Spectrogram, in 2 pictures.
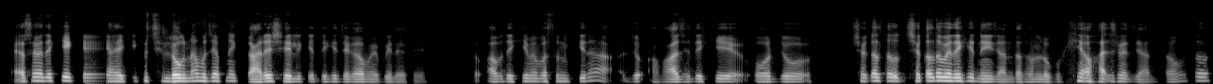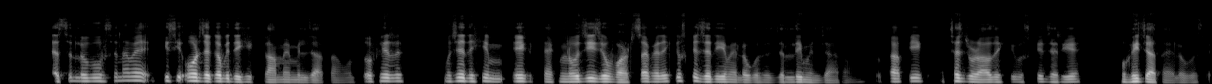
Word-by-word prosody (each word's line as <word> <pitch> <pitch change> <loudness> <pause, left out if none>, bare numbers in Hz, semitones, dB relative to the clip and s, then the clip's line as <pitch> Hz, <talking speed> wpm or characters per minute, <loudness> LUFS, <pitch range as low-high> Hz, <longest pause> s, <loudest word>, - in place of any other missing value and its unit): ऐसे 170 - +1
में 170 - +6
देखिए 165 +2 +5
क्या 155 -2 -2
है 140 0 +5
कि 135 +3 -12
कुछ 165 0 -7
लोग 150 +1 +11
ना 165 +2 +3
मुझे 160 0 +3
अपने 160 0 +1
कार्यशैली 135 0 +4
के 140 +2 -7
देखिए 135 +1 -6
जगह 120 -2 0
में 115 - -7
मिले 110 -2 -8
थे। 100 +1 -23
तो 110 - -26
अब 130 0 -3
देखिए 135 +1 -2
मैं 140 0 -2
बस 140 +1 -4
उनकी 140 +1 -5
ना 180 +3 -8
अ, - - -13
जो 140 +1 -6
आवाज़ 120 +2 0
है 125 - -9
देखिए 130 +1 -1 0.2
और 130 -1 -2
जो 130 -2 -3 0.4
शक्ल 155 +2 +3
तो 165 +1 +4
शक्ल 160 +1 +4
तो 175 - +10
मैं 170 -1 +11
देखिए 160 0 +6
नहीं 130 -1 0
जानता 115 -1 -6
था 125 - -12
उन 120 0 -6
लोगों 115 +1 -6
की 175 - +2
आवाज़ 145 -1 +2
मैं 140 - -1
जानता 115 +1 -12
हूँ 130 +5 -12
तो 170 -1 -2 0.6
ऐसे 160 - -7
लोगों 155 0 -3
से 160 +4 -15
ना 180 +1 -8
मैं 180 -2 -1 0.2
किसी 175 - -4
और 170 -1 +4
जगह 145 0 +3
भी 140 - -2
देखिए 120 -2 -3
काम 110 -1 -6
में 110 0 -10
मिल 110 -1 -11
जाता 105 0 -12
हूँ 100 +1 -25
तो - - -4
फिर 150 -1 -2 0.4
मुझे 155 +3 +1
देखिए 145 +1 -4
म 130 -1 -7 0.2
एक 135 -2 -4
टेक्नोलॉज़ी 130 +4 -1
जो 135 -1 +2
व्हाट्सऐप 110 +5 -3
है 130 - -1
देखिए 140 +4 -3
उसके 160 0 -5
ज़रिए 125 -2 0
मैं 115 -1 -8
लोगों 105 0 -8
से 105 - -15
जल्दी 110 +2 -3
मिल 105 -3 -10
जा 100 0 -15
रहा 95 0 -22
हूँ। 110 +5 -35
तो - - -31
काफ़ी 140 +2 -4
एक 150 - -10 0.2
अच्छा 155 - -1
जुड़ाव 120 -5 -2
देखिए 110 +2 -10
उसके 130 +4 -12
ज़रिए 120 +1 -7 0.4
हो 115 - -7
ही 140 +2 +4
जाता 110 -5 -1
है 95 - -17
लोगों 100 0 -17
से। 100 - -30
130 Hz, 245 wpm, -23 LUFS, 115-150 Hz, 0.6 s, लोग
